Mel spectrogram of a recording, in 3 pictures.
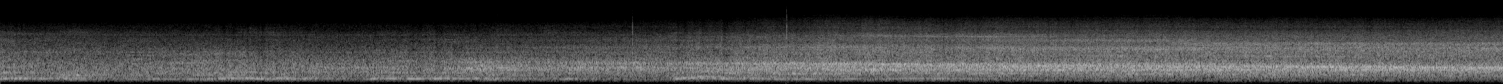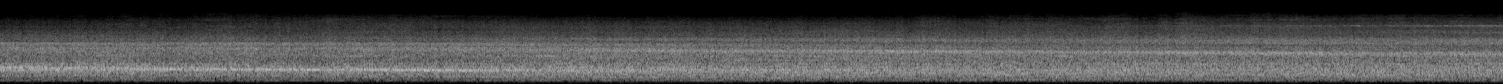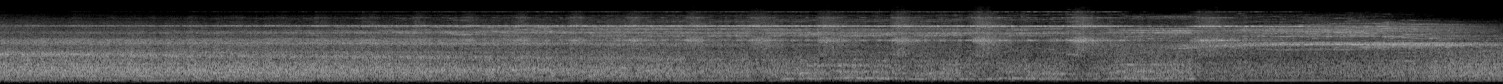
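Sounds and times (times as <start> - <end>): high brake squeal: 28.6 - 45.0.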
